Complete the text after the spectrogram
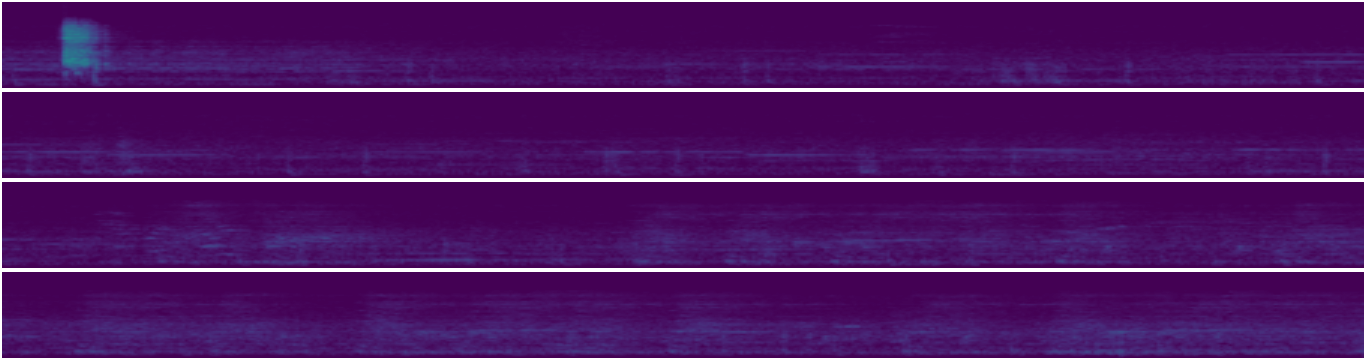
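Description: Soft tinkling music plays faintly from a television speaker.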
